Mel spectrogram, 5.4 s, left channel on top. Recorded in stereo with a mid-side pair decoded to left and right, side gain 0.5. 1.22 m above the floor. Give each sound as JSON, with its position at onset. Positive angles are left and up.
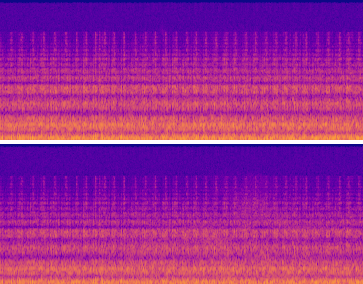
{"t": 0.0, "sound": "a machine running", "azimuth_deg": 25}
